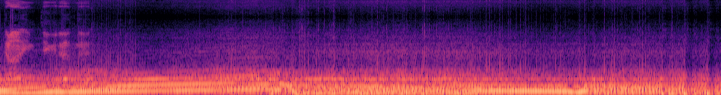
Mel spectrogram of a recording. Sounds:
Speech

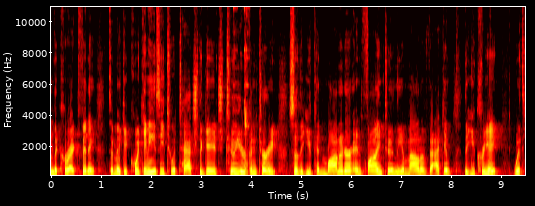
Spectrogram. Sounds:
Speech

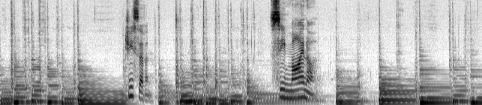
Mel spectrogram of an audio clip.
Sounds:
playing double bass

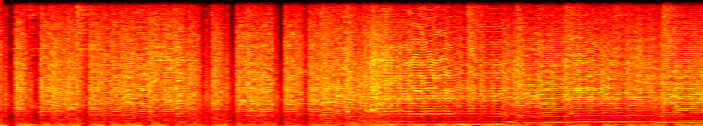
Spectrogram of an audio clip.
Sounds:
Guitar, Electric guitar, Strum, Plucked string instrument, Music, Musical instrument

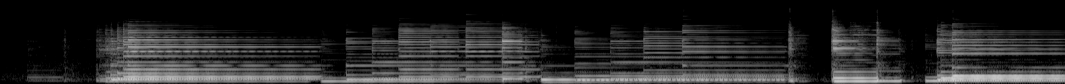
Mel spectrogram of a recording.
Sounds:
Guitar, Music, Effects unit, inside a small room

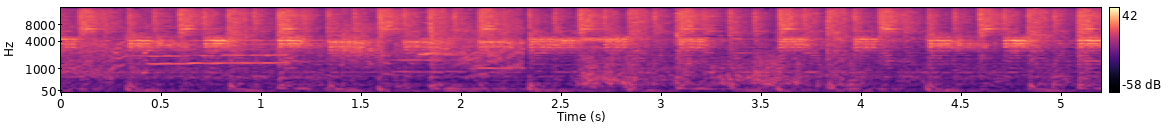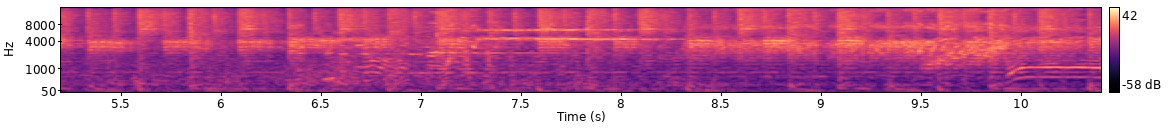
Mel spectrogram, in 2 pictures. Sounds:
Techno, Electronic music, Music

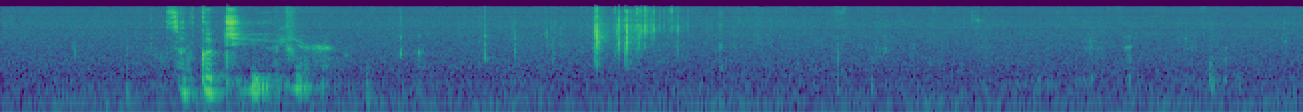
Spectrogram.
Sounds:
inside a small room, Biting, people eating, Speech

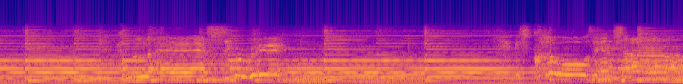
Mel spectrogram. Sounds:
Music

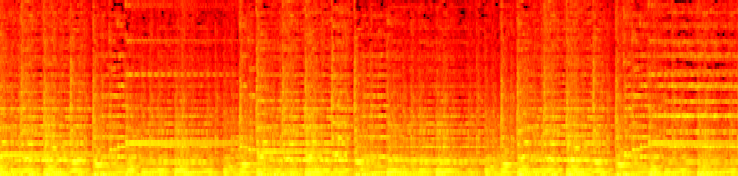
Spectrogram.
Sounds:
Music

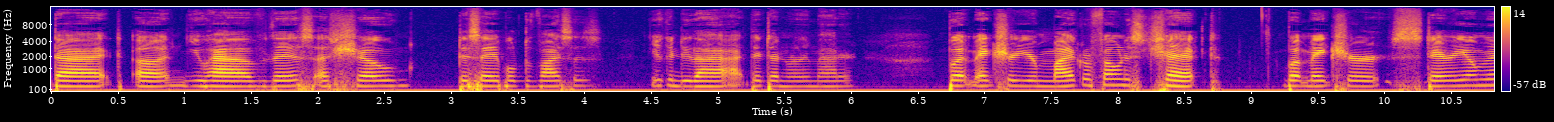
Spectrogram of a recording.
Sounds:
Speech

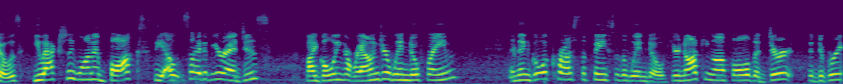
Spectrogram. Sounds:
Speech

